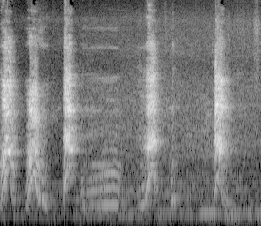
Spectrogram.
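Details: Puppies at play in close quarters yap repeatedly, three quick high barks, a short low whine-like tone, then two more spaced barks over a faint background hum.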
